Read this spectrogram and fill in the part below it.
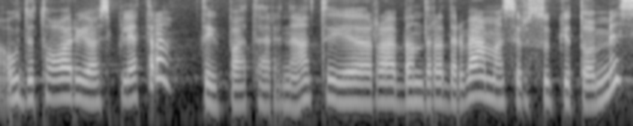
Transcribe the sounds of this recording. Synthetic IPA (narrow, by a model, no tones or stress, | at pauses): ɐ̰ʊd̪ʲɪt̪oːɾʲɪjoːspʲlʲeːt̪ɾɐt̪ɐɪpːɐt̪ɐɾnʲɛt̪ɐɪiɾɐbʲɛnd̪ɾɐd̪ɐɾʲbʲæːʋʲɪmɐsɪɾsʊkʲɪt̪oːmʲɪs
